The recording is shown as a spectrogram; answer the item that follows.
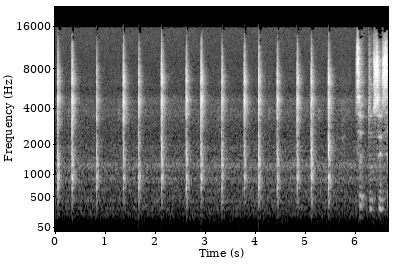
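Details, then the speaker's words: Imitated third heart sound (S3), described as normal only in pregnant women and children and otherwise often pathological: a clicking rhythm of paired beats with an extra soft sound after the second. "alors comment vous allez écouter le troisième bruit du cœur le troisième bruit du cœur ça va être comme ça c'est à dire"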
